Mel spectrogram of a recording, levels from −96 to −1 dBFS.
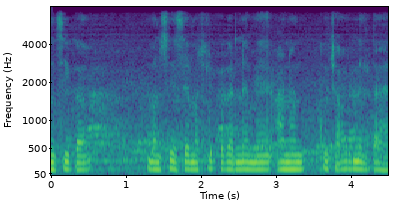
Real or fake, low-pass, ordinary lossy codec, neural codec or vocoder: fake; 7.2 kHz; none; autoencoder, 48 kHz, 128 numbers a frame, DAC-VAE, trained on Japanese speech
